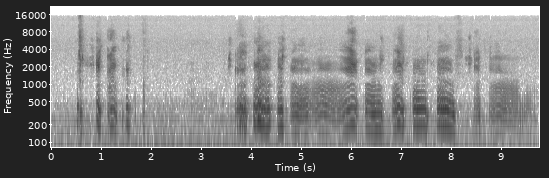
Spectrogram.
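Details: Blind female puppy playing with her toys indoors makes rapid wavering whines and grumbly yips in quick bursts, with short pauses between the bursts.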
